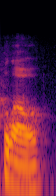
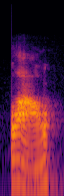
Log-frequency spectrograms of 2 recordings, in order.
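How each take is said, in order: First: The vowel rhymes with 'go'. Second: The vowel rhymes with 'cow'. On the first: The speaker calls it wrong. "not Blow" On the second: The speaker calls it right. "I looked up his name to make sure we pronounce it right"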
